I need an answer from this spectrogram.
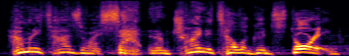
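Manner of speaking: ordinary delivery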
